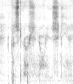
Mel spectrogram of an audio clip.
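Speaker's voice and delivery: hushed, teasing whisper about Brandon; whispered aside. Real, not acted. Teasing Brandon to the viewers in a whisper. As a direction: let it slip as a secret whisper.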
